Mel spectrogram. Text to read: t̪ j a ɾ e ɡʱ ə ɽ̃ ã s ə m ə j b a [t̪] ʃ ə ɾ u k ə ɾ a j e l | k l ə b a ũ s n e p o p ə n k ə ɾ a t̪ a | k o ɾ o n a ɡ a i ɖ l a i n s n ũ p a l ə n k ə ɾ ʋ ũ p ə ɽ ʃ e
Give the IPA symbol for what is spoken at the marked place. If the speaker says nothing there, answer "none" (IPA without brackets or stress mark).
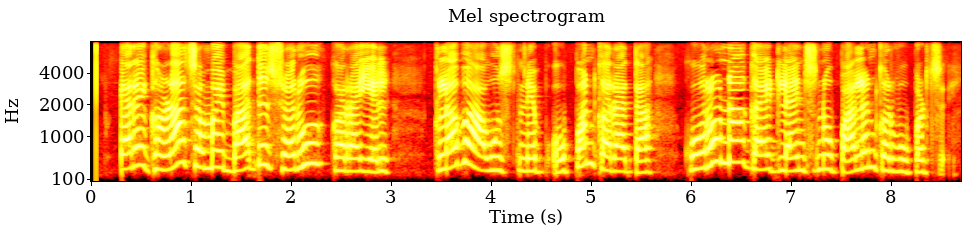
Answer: d̪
